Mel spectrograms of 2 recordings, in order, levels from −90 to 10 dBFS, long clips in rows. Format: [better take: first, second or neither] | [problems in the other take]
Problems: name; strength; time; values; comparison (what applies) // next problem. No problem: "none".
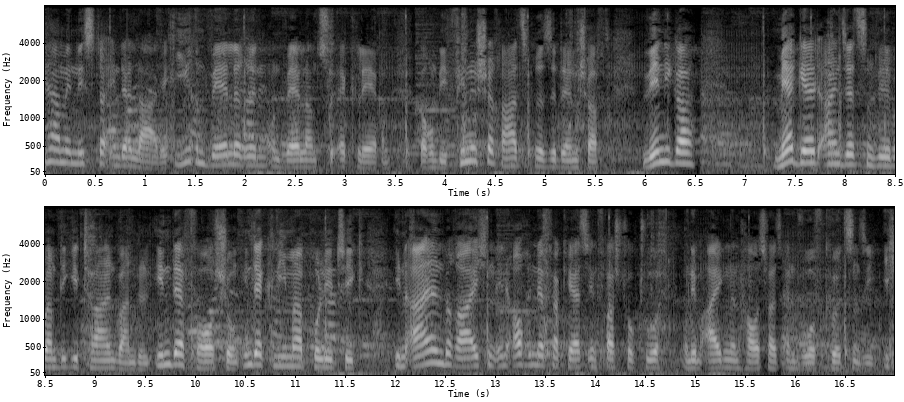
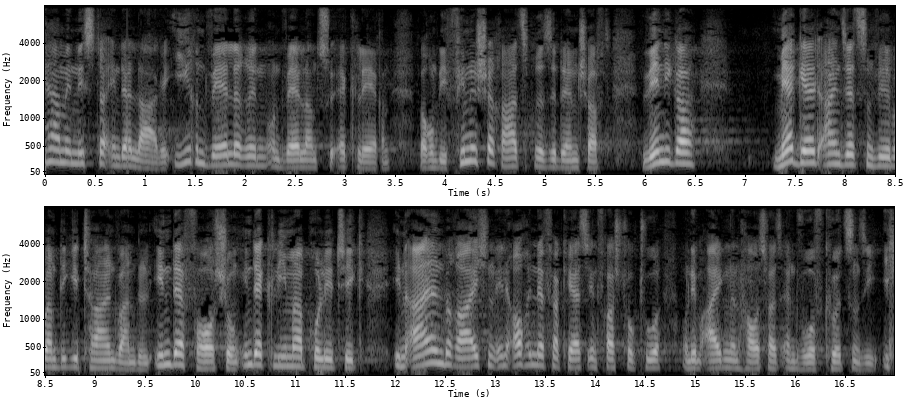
second | background sound (Telephone); 14 dB below the speech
